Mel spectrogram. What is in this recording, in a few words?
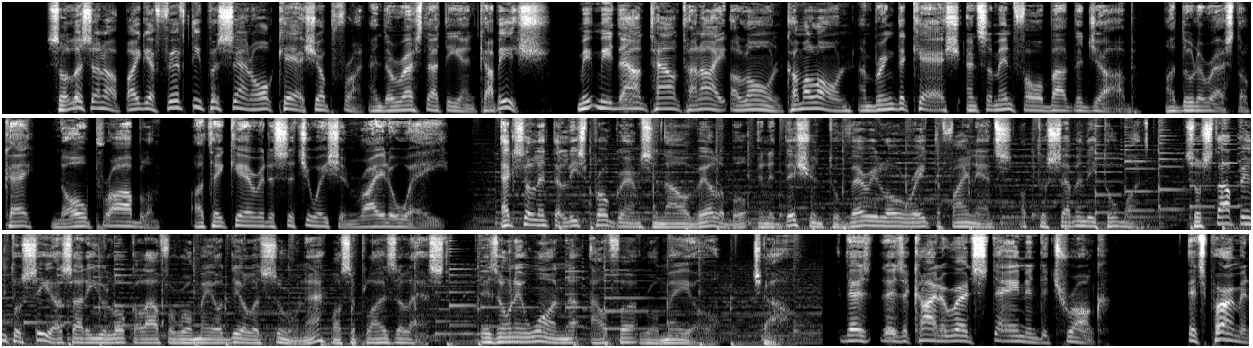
NY Accent and Mobster; Combo NY Accent and Mobster Demo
